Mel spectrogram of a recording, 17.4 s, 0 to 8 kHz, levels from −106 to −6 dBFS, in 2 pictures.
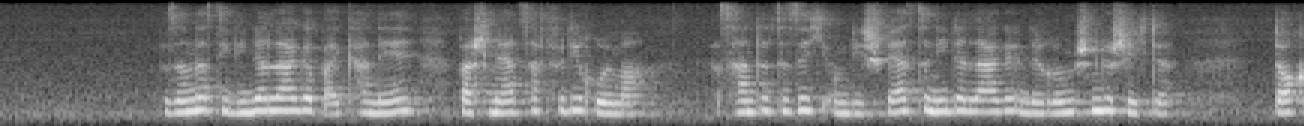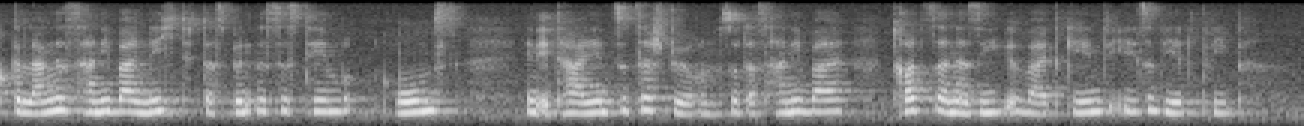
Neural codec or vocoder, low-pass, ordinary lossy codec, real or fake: none; 7.2 kHz; none; real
